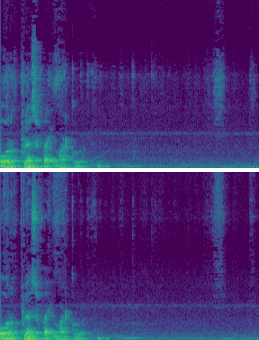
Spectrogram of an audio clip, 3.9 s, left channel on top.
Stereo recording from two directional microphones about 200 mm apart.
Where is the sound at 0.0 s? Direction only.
15° right (ahead or behind).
